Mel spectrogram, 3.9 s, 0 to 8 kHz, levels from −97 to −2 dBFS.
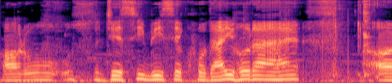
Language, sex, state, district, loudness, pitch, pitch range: Hindi, male, Bihar, West Champaran, -17 LUFS, 130 Hz, 115-145 Hz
